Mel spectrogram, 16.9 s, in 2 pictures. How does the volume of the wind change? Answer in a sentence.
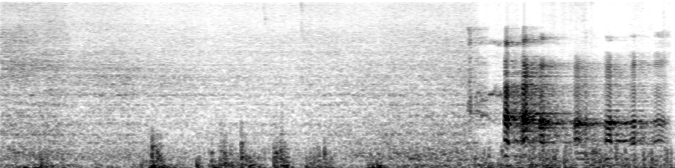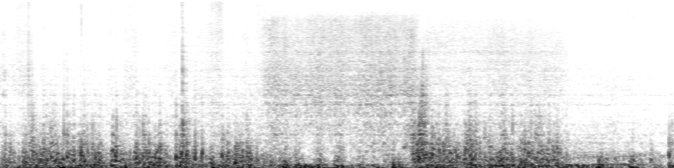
The loudness of the wind stays about the same.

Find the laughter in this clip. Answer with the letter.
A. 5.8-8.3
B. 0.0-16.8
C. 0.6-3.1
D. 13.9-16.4
A.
